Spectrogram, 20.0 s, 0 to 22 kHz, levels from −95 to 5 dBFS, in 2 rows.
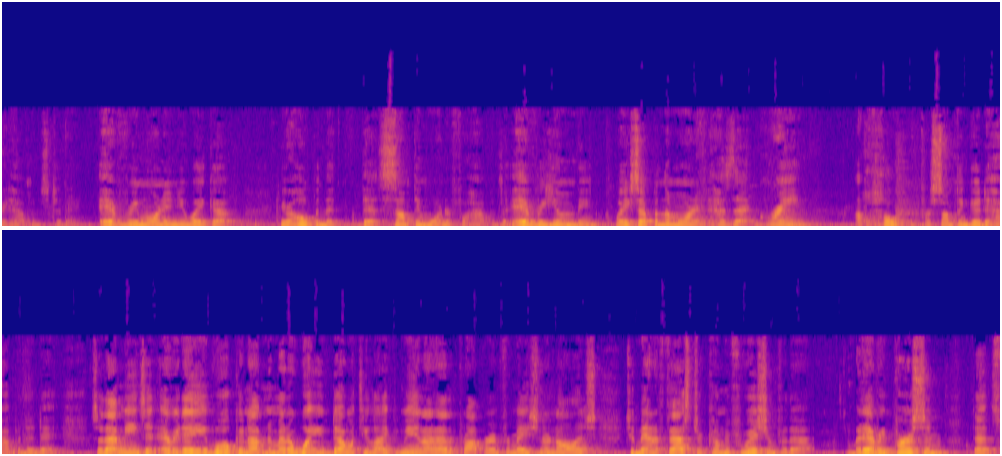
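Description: At 2.78 s, 6.02 s and 13.47 s, compressed frames are skipped. Whole 26.1 ms frames never play. The sound jumps ahead by about 50 ms, then 200 ms, then 30 ms.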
